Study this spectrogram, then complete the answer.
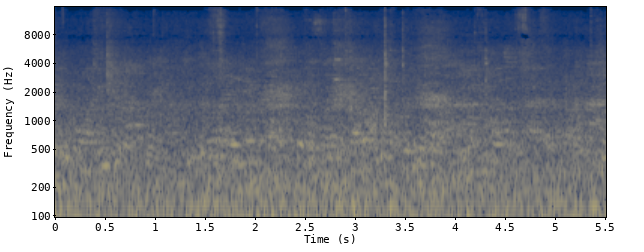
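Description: A busy crowd murmurs and chatters in a large echoing hall.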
